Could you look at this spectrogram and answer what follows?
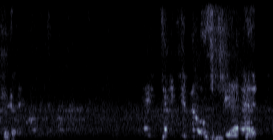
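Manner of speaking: whispered, straining, breathy man's voice. Doing a comedy bit: impression of a constipated man. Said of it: "my impression of a constipated man".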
